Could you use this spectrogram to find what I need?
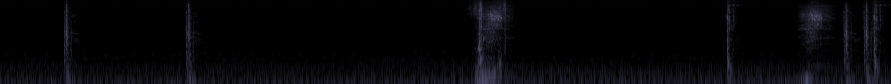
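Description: Short electronic clicks and whooshes sound as menu items are selected.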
